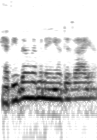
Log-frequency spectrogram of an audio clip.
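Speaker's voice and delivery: small, quiet little voice, spoken quickly. Retelling what the voice finally said after a day on the couch, small quiet voice. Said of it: "Small, quiet voice".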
